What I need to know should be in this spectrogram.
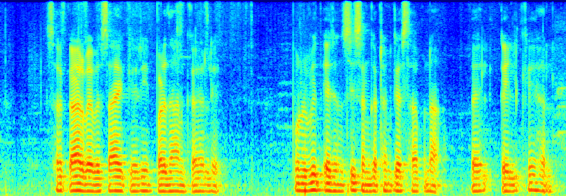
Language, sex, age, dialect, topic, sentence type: Magahi, male, 18-24, Southern, banking, statement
